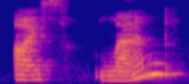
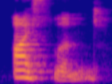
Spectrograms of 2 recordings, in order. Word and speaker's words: Iceland: Similarly, this is not "Ice-LAND". This is: Iceland. Iceland.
